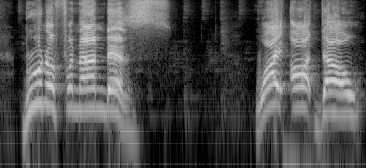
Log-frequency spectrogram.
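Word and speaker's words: Bruno Fernandes: here bruno for now let me say it in freaking portuguese i was stuck in between the english and portuguese pronunciation bruno fernandez why art dao not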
